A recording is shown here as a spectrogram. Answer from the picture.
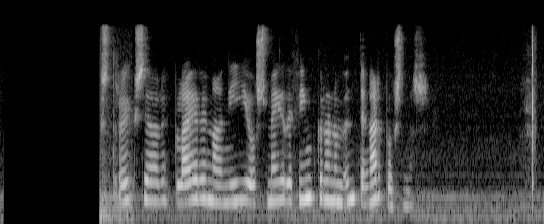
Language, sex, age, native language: Icelandic, female, 40-49, Icelandic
